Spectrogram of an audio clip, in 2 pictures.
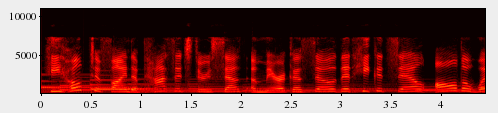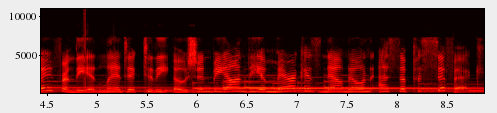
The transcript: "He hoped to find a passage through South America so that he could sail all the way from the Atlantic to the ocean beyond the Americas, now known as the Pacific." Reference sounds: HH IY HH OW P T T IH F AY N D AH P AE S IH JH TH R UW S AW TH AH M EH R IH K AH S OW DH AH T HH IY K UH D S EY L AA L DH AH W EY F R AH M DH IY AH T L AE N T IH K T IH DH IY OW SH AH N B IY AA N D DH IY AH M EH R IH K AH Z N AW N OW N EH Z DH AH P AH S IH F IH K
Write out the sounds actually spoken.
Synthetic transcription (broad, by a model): HH IY HH OW P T T IH F AY N D AH P AE S IH JH TH R UW S AW TH AH M EH R IH K AH S OW DH AH T HH IY K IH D S EY L AA L DH AH W EY F R AH M DH IY AH T L AE N T IH K T IH DH IY OW SH AH N B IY AA N DH IY AH M EH R IH K AH Z N AW N OW N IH Z DH AH P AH S IH F IH K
